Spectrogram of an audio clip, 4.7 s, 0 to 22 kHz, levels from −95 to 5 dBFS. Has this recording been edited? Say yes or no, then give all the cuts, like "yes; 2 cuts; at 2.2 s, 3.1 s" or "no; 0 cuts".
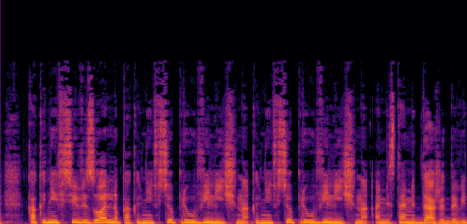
yes; 2 cuts; at 1.2 s, 2.5 s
